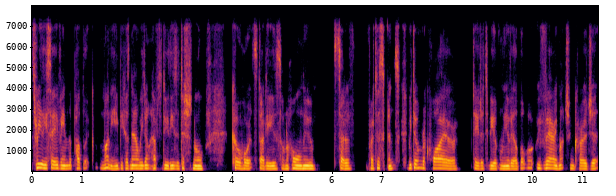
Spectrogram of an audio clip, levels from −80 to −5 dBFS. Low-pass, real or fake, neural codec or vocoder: 7.2 kHz; real; none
